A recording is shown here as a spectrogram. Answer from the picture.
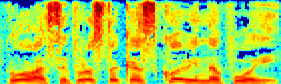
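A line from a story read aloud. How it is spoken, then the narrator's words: Shout. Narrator (Ukrainian): крикнув містер Вонка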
